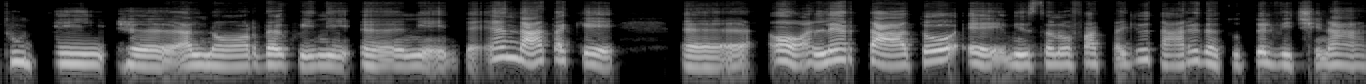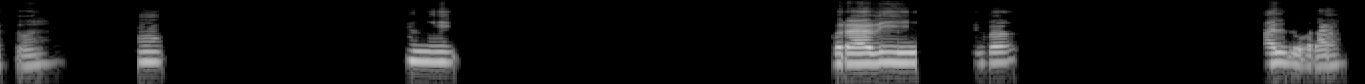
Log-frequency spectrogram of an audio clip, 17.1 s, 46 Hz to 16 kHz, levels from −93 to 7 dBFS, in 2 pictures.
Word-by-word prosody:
tutti, 200 -3 -1
uhm, 170 -3 +3
al 180 - +3
nord 180 +2 +1
quindi, 170 -1 -1
uhm, 170 -2 -1
niente. 175 - -3
È - - -10
andata 285 -6 +4
che, 190 -9 -1 0.4
uhm, 155 -2 0
ho 235 -1 +5
allertato 230 +1 +4
e 185 - +1
mi 185 0 +3
sono 190 +1 -1
fatta 195 +1 -5
aiutare 195 -3 -5
da 205 -5 -1
tutto 185 +3 -6
il 210 - +1
vicinato 180 0 -6 0.5
mh. 220 0 -2 1.6
Sì. 220 -2 -1 2.3
Bravissima! 210 +1 +1 1.6
Allora 185 -4 -2
190 Hz, 90 wpm, -25 LUFS, 175-215 Hz, 2.3 s, ho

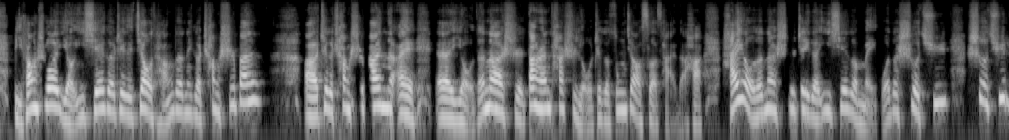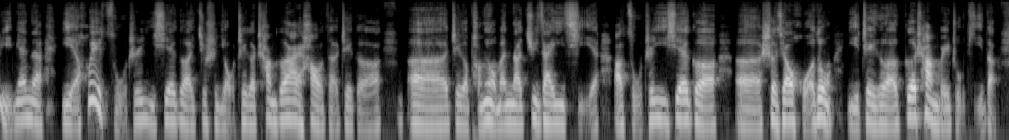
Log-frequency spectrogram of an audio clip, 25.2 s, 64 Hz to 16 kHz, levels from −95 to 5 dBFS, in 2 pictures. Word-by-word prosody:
比 160 -5 -2
方 215 - +7
说 245 +1 +6
有 155 -9 +1
一 160 +5 -4
些 215 +7 +3
个 215 -3 +2
这 200 0 0
个 175 - 0
教 210 +3 +5
堂 150 +3 -6
的 205 -1 0
那 195 0 -4
个 165 -4 -2
唱 215 +5 -3
诗 255 +6 -3
班， 290 +3 +3 0.5
啊， 170 -1 +7
这 195 +7 +1
个 205 - +3
唱 230 +3 +1
诗 230 - -4
班 245 0 +7
呢 225 - +5
哎， 185 -7 +3 0.2
呃， 160 0 +5
有 150 -1 -1
的 - - -1
呢， 225 -3 +8
是 165 -3 -4
当 250 - +6
然 225 0 +6
它 230 +1 -2
是 205 -3 -7
有 125 -5 -7
这 160 - -7
个 145 -2 -5
宗 210 +9 -2
教 - - -1
色 - - -5
彩 - - -15
的 - - -17
哈， - - -5 0.2
还 - - +4
有 290 - +4
的 175 - +1
呢， 220 0 +2
是 215 +2 -6
这 205 0 0
个 165 -4 -1
一 205 +5 -4
些 230 +5 -1
个 175 -6 -2
美 125 - -7
国 - - -8
的 200 - -5
社 215 +3 -1
区， 280 +6 -3 0.2
社 305 -5 -2
区 335 +8 +1
里 265 -5 -5
面 155 +2 -3
呢， 135 -4 -3 0.2
也 130 0 -4
会 295 -5 0
组 - - -15
织 145 +1 -9
一 145 -4 -9
些 140 +4 -4
个 130 -4 -4
就 135 +4 -12
是 125 0 -11
有 115 - -10
这 135 - -8
个 125 - -3
唱 155 +4 -4
歌 150 +2 -2
爱 155 -3 +1
好 115 -2 -2
的 110 - -12
这 120 +2 -10
个 105 +2 -11 0.3
呃， 120 -2 -1
这 130 +1 -8
个 120 - -3
朋 120 +2 -7
友 145 - +2
们 120 +3 -2
呢， 125 -2 0
聚 145 +5 -5
在 135 -1 -1
一 130 0 -2
起， - - -6 0.2
呃， - - +1
组 85 - -14
织 150 +1 -5
一 155 -1 -4
些 150 +2 +1
个， 120 -5 +1 0.2
呃， 110 -1 -2
社 155 +5 0
交 145 +1 +5
活 145 - -4
动， 160 -6 +3 0.2
以 115 - -7
这 140 -4 -3
个 120 -1 0
歌 170 +6 +4
唱 170 -6 +2
为 125 -1 -5
主 125 - -15
题 - - -17
的。 - - -6
155 Hz, 270 characters per minute, -23 LUFS, 130-210 Hz, 0.5 s, 呢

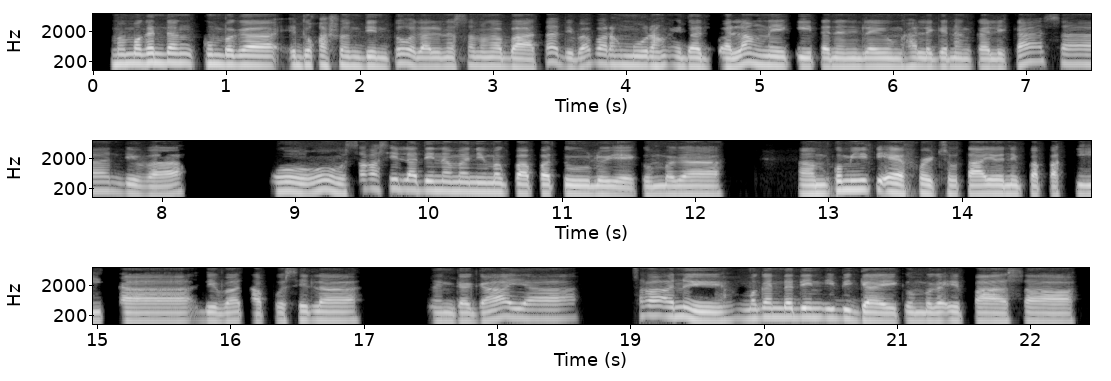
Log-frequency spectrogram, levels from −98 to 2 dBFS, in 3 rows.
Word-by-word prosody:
ma 175 - +1
magandang 185 0 +3
kumbaga 160 -3 +4
edukasyon 150 -1 -2
din 140 -2 +1
'to, 175 -4 -1
lalo 140 -1 +1
na 140 0 -3
sa 150 - -7
mga 140 0 0
bata 130 +7 +1
'di 130 -5 -5
ba 140 - +1
parang 170 -3 -2
murang 155 -2 +1
edad 140 -1 +2
palang 145 +8 +2
nakikita 140 -3 0
na 135 - +1
nila 135 0 +1
yung 130 -1 0
halaga 135 -1 -1
ng 130 -1 -2
kalikasan, 170 - -3
'di 140 - 0
ba? 120 +3 0 0.7
Oo 165 +1 +1
'tsaka 200 +7 -4
sila 195 0 -1
din 180 -1 +1
naman 170 -1 0
yung 155 -1 +1
magpapatuloy 130 -5 +2
eh, - - -6
kumbaga, 125 +1 0 0.6
um 130 0 +3
community 190 +1 +3
efforts 140 -3 +3
so, 130 - -2
tayo 130 +1 +3
nagpapakita 125 0 -1
'di 130 0 -3
ba? 130 +2 -2
Tapos 125 0 -7
sila, 135 -1 -1 0.6
nanggagaya. 160 +6 -2 0.4
'Tsaka 205 -1 0
ano 195 - 0
eh, 135 -4 +2
maganda 180 +4 0
din 180 0 +1
ibigay 140 -7 +2
kumbaga 130 -1 0
ipasa 125 -1 0
140 Hz, 145 wpm, -20 LUFS, 130-170 Hz, 0.7 s, kumbaga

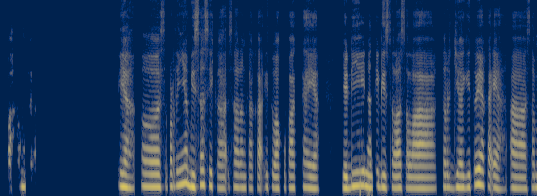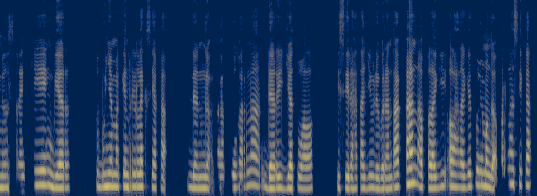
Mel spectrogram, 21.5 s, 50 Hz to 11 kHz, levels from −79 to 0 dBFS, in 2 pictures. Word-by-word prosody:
Paham 210 +1 -9
ya. 340 +6 -22 1.7
Iya, 215 -1 +8 0.3
eee, 210 -1 +3 0.2
sepertinya 230 +4 +1
bisa 205 +3 +4
sih 225 -2 0
Kak, 190 -1 -3
saran 200 -1 -2
Kakak 185 -1 -5
itu 200 - -10
aku 185 +1 -12
pakai 195 +1 -3
ya. 180 - 0 0.5
Jadi, 190 +2 +5 0.3
nanti 195 +1 +2
di 205 - +4
sela-sela, 190 -1 0 0.5
kerja 200 -1 -1 0.2
gitu 200 +5 -2
ya - - +5
Kak 210 - -3
ya, 180 - -1 0.2
eee, 185 -1 +1
sambil 195 0 -2
stretching 235 +5 -3 0.2
biar, 195 -1 +4 0.6
tubuhnya 215 +1 +2
makin 210 0 0
rileks 210 0 0
ya 195 - 0
Kak, 185 - -6 0.5
dan 190 -1 0
nggak 185 -1 -3
kaku, 190 0 -12 0.2
karena 215 +4 -6 0.3
dari 185 0 +3 0.2
jadwal, 185 -1 0 0.6
istirahat 185 -1 -2
aja 185 +1 -4
udah 180 -1 -2
berantakan, 205 +8 +4 0.2
apalagi 190 0 0 0.2
olahraga 200 -1 0
itu 230 - -11
emang 220 -1 +2
nggak 180 - -1
pernah 255 +3 -6
sih 235 - -8
Kak. 230 -1 +1
200 Hz, 140 wpm, -24 LUFS, 190-215 Hz, 1.7 s, Iya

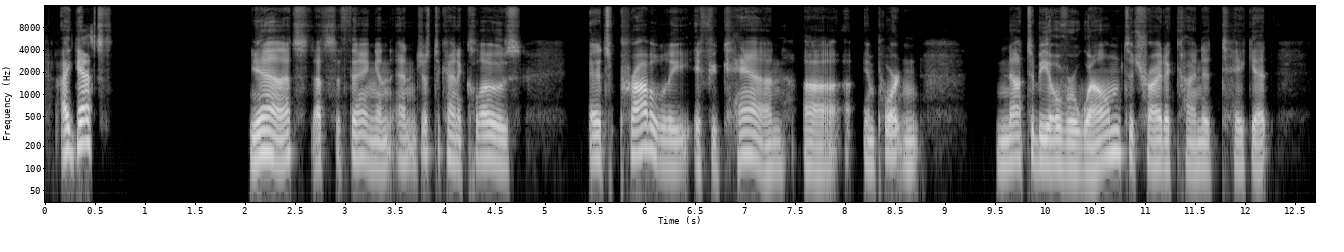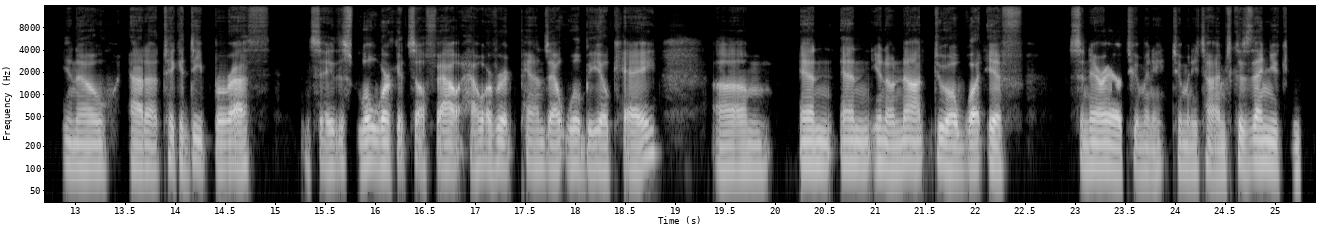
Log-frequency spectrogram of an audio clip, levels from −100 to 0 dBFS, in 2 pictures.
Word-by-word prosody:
I 170 - +8
guess 215 +5 +6 1.4
Yeah, 150 +3 +7
that's 150 +6 0
that's - - -2
the - - -8
thing, 140 -5 -1
and 115 +1 -2
and - - -4
just - - -6
to - - -12
kinda - - -2
close, 135 -4 +1 0.7
it's 140 0 +2
probably, 150 -9 +3
if - - -5
you - - -5
can 125 -8 -1 0.2
uh, 100 -2 +2 0.3
important - - 0 0.8
not 130 +3 +1
to - - -1
be 125 -2 +3
overwhelmed, 120 +7 +3
to 140 - -2
try 120 -2 +2
to 115 - +2
kinda 110 -1 -3
take 110 -1 -7
it, - - -1 0.6
you 115 - -6
know, 105 0 -1 0.2
at 110 -1 0
a 100 -1 -2
take 120 +4 -7
a - - -4
deep 120 -2 -6
breath 110 0 +1 0.3
and - - -19
say, 105 -1 -4
"This 115 +2 -6
will 115 +1 +2
work 115 -1 +3
itself - - -5
out. - - +3
However - - 0
it - - -6
pans 110 -1 -7
out 110 +1 0
will 115 0 0
be 105 +1 -2
okay," 105 +10 -1 0.5
um, 105 +1 -2 0.3
and 115 -1 +1
and, 115 -1 -1
you 120 - -1
know, 105 -2 +1
not 115 +2 +1
do 120 -3 +2
a 105 - +4
what-if 110 +2 0 0.5
scenario 110 -2 +2
too 100 - -7
many 100 +1 -8
too 110 - -7
many 100 -1 -4
times 100 0 -4
'cause 105 - -3
then 120 -1 +2
you 110 - -1
can 100 - -12
115 Hz, 170 wpm, -24 LUFS, 105-125 Hz, 1.4 s, I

